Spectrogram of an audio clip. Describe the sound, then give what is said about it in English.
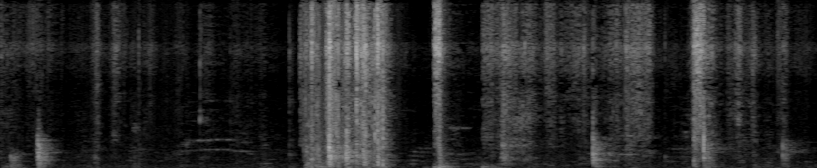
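A deck of cards being shuffled before a card is pulled for someone: a dense, crackling riffle burst lasting under a second, followed by several shorter papery flicks and taps, with no talking. “I have to shuffle them. Whoops, let's just shuffle them.”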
